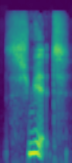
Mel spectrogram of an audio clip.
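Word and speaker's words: Schmitt: I'm Annie Laurie Gaylor, and we have in studio with us, which is always fun, our third staff attorney, Stephanie Schmidt. Did I say that right? Schmidt.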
